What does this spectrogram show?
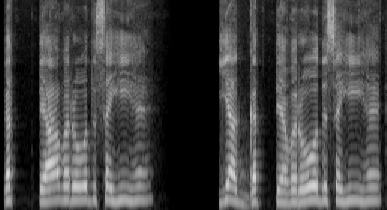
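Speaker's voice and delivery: very slow, weighing each option; teacher slowly posing which is right; slow quiz question. Shown as a demonstration. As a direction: drag out the choice like an exam. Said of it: "चार बार लिख देगा".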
